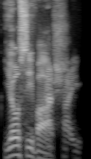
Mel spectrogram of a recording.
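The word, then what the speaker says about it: Iosivas: Can I uh get it right and say Andre Yosvivos? Yosvage. Yeah, that's how you pronounce it.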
